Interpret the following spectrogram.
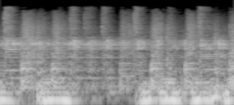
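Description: Live rock band playing: electric bass, drum kit and electric guitar, with a steady beat of drum and cymbal hits over a repeating bass line.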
